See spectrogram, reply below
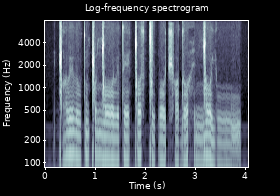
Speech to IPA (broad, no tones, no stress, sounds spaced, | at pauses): ɡ͡ǁ ɔ l ɨ l uː tʷ ĩ ǁ u ŋ͡ǀ oː l ɨ t eː ǀ o s ǀ i p o t͡ʃʰ ɔ d o h i ŋ ŋ͡ǀ o j uː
